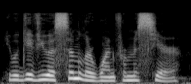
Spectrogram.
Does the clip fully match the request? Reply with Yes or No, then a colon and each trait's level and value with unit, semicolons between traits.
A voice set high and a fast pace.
Yes: high, 195 Hz; fast, 285 wpm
